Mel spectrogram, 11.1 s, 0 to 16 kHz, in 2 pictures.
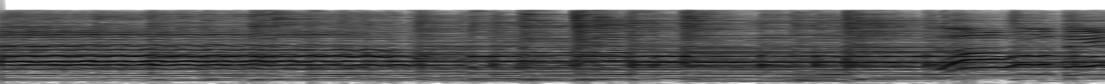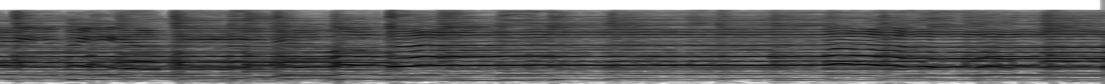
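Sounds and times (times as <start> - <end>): person singing: 0.0 - 2.3, 4.6 - 11.0
acoustic guitars strumming: 0.0 - 11.0
country-pop band playing: 0.0 - 11.0.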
